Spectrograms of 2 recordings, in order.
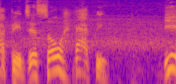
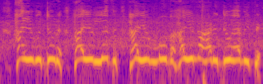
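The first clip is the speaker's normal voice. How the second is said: much higher, fast, mock-amazed coworkers; faster than usual. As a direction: squeal it like stunned coworkers asking how. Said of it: "They be like".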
